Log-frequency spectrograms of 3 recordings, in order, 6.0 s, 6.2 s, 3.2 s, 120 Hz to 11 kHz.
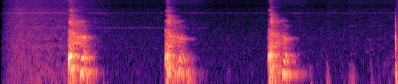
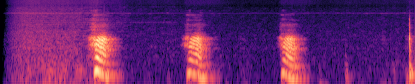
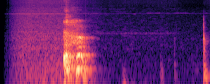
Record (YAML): three_cough_length: 6.0 s
three_cough_amplitude: 32768
three_cough_signal_mean_std_ratio: 0.29
exhalation_length: 6.2 s
exhalation_amplitude: 32768
exhalation_signal_mean_std_ratio: 0.29
cough_length: 3.2 s
cough_amplitude: 32768
cough_signal_mean_std_ratio: 0.26
survey_phase: beta (2021-08-13 to 2022-03-07)
age: 45-64
gender: Female
wearing_mask: 'No'
symptom_none: true
smoker_status: Never smoked
respiratory_condition_asthma: false
respiratory_condition_other: false
recruitment_source: REACT
submission_delay: 2 days
covid_test_result: Negative
covid_test_method: RT-qPCR
influenza_a_test_result: Negative
influenza_b_test_result: Negative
